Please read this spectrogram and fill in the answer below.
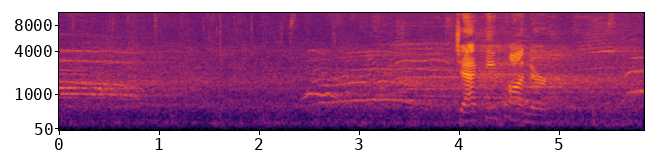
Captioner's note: audience applauding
